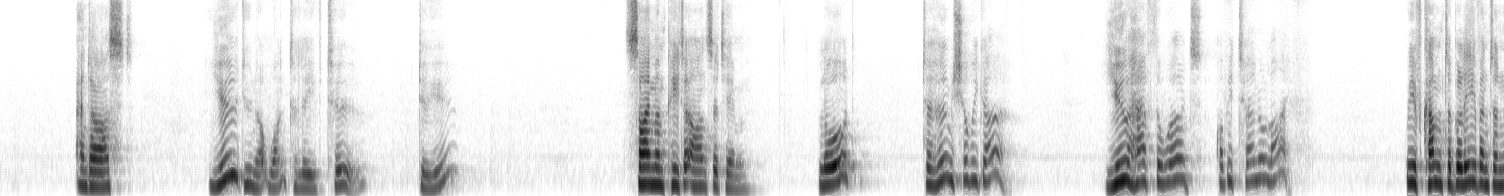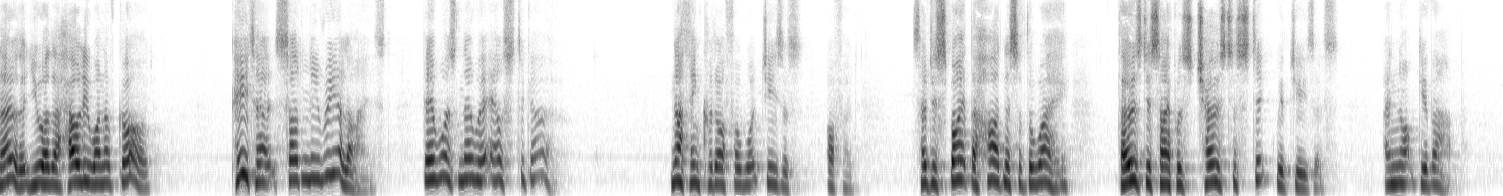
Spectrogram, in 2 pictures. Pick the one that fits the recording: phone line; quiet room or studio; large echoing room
large echoing room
